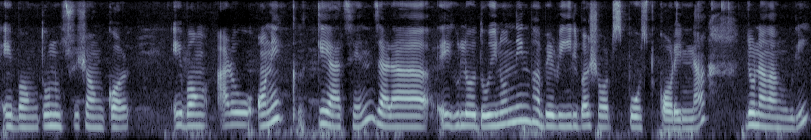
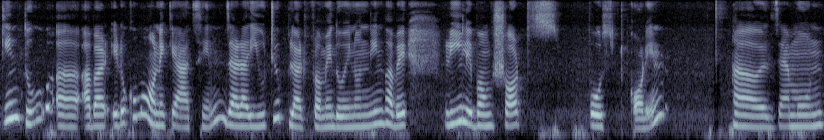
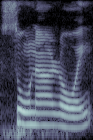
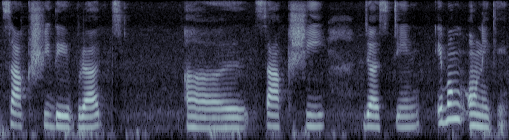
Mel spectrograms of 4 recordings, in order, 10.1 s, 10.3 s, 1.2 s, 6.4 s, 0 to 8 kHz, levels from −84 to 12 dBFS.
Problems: background sounds at intervals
